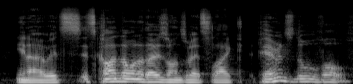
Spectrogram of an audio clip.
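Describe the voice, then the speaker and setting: Fairly low in pitch, a man with an Australian accent talks at a fairly quick pace with fairly even intonation. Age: 20s. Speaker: podcast host. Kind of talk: casual chat.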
